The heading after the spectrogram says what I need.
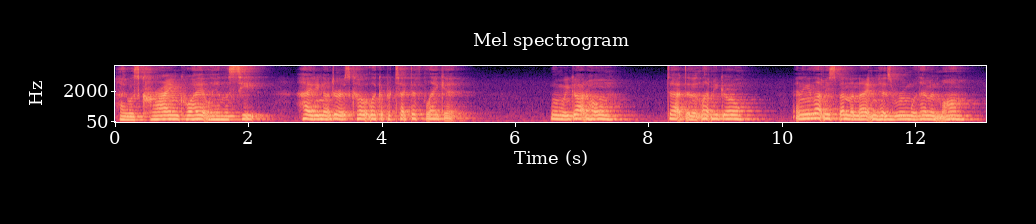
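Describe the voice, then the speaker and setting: A young adult woman performing a scripted horror narration, telling the story in a hushed, tense manner. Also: mid-range voice, flat delivery, unhurried, pauses often. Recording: very echoey room.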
